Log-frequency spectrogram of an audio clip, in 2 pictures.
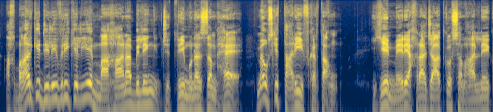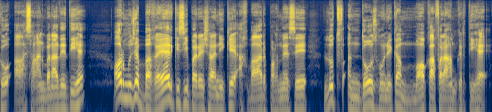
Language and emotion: Urdu, happy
